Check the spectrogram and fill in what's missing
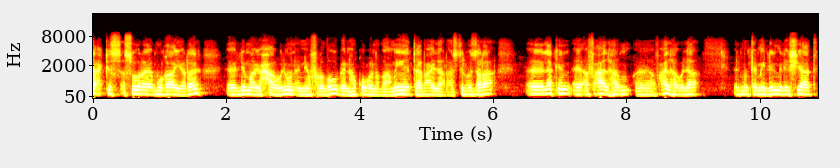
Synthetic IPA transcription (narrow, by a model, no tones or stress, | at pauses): t̪aʕkɪssˤuːɾˤɑmʊɣaːjɪɾɑlɪmajʊħaːwɪluːnʔanːjɪfɾɨðˤubɪʔanːhʊqʊwːanɨðˤɑːmɪjːat̪aːbɪʕaʔɪlaɾˤɑʔaːslwʊzɑɾˤɑːʔ | laːkɪnʔa̰fʕaːlɦaʔafʕaːlɦaːʔʊlaːʔ | ɪlmʊnt̪amiːnlɪlmɪliːʃɪjaːt̪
